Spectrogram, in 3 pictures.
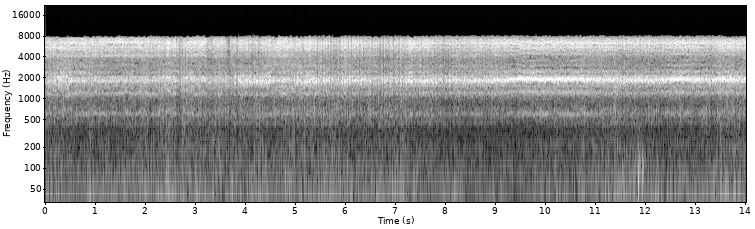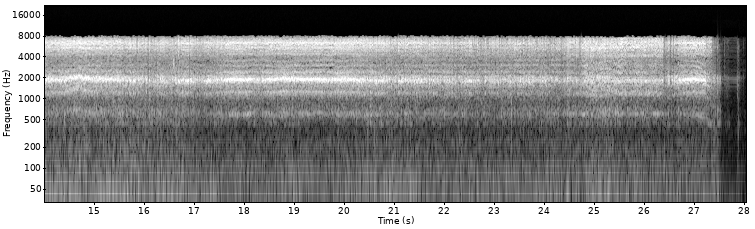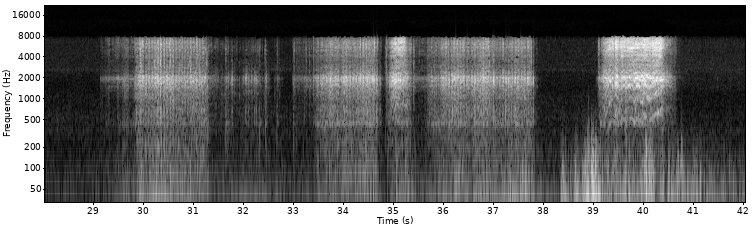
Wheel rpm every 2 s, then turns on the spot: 160, 160, 160, 160, 160, 160, 160, 160, 160, 160, 160, 160, 160, 120, 0, 20, 10, 20, 30, 40, 50.
30-32 34-38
